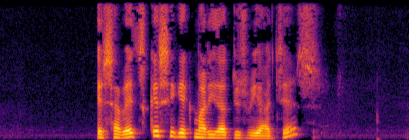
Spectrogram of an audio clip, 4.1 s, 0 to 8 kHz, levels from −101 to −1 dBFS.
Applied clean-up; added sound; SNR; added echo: none; none; none; none.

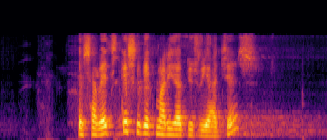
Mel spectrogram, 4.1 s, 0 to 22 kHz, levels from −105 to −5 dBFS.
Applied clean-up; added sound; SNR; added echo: neural separator model SepFormer DNS4.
